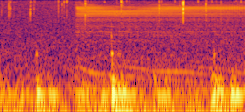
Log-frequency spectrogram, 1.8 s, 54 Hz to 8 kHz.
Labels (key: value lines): label: anthrophony, boat engine
recorder: SoundTrap 300

label: biophony
recorder: SoundTrap 300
